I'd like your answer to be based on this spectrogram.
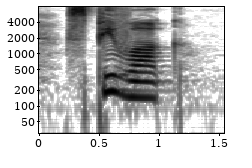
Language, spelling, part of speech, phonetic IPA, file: Ukrainian, співак, noun, [sʲpʲiˈʋak], Uk-співак.ogg
- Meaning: singer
